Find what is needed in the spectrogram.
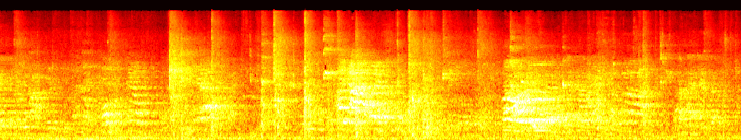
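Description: Badminton rackets striking a shuttlecock in a doubles rally: a few sharp, echoing hits, under players' voices and calls, which are the loudest sound, in a large hall.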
